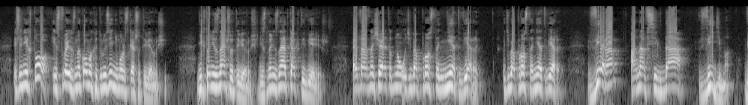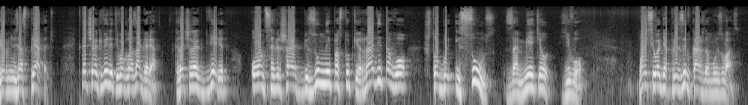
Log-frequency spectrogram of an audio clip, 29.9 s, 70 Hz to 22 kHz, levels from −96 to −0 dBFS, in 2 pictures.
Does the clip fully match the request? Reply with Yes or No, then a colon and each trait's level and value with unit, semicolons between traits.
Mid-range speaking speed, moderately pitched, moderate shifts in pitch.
Yes: average, 140 wpm; medium, 180 Hz; average, 4.4 semitones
